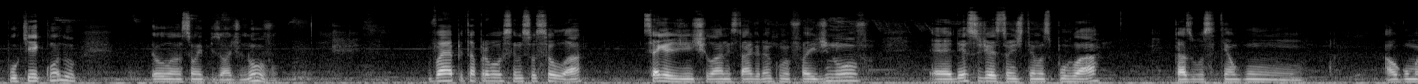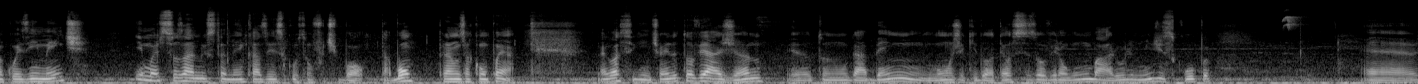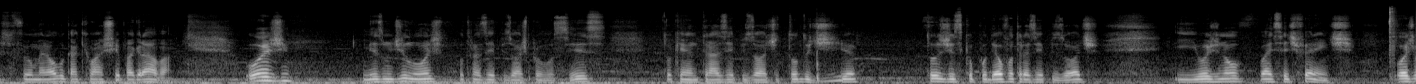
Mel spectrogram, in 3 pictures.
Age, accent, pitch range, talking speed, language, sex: 20-39, Brazilian, 100-130 Hz, 160 wpm, Portuguese, male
